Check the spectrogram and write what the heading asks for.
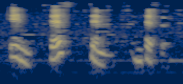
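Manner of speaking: "in, test, tin" then "intestine" blended together; syllables then whole word. Shown as a demonstration. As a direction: build the word from its parts. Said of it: "divide this word into three syllables".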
